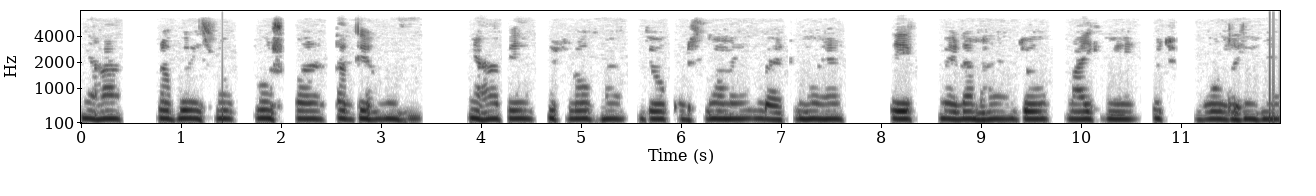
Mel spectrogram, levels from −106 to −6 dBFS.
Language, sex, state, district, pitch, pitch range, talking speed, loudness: Hindi, female, Chhattisgarh, Balrampur, 200 Hz, 195-205 Hz, 140 wpm, -28 LUFS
